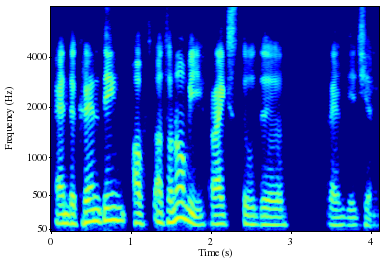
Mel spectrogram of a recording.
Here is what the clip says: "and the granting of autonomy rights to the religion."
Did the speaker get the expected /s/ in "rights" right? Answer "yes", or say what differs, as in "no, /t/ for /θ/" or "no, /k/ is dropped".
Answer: yes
